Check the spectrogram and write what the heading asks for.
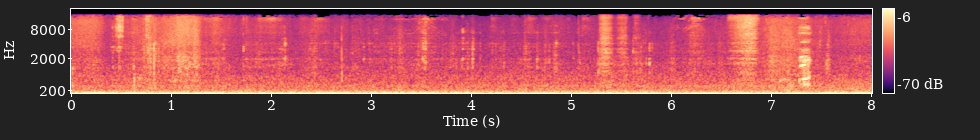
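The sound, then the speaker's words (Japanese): Chewing of chicken nuggets, with irregular soft crunchy and smacking bursts over a steady low hum, no talking. “何咀嚼が入るのが面白いとそうこれ多分さ携帯まで届いてないからただの間なんだろうなああ今ナゲット噛みながら喋ってまし”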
